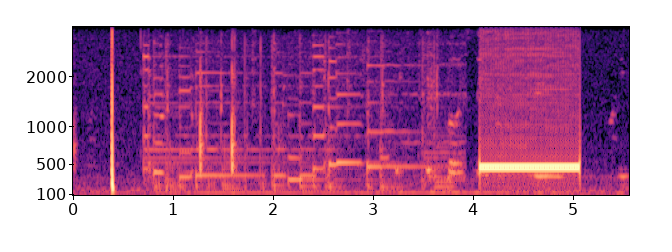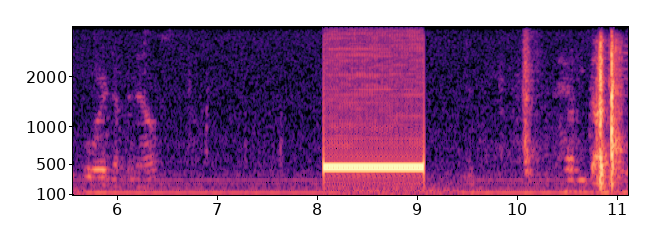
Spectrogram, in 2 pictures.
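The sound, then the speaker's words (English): Telephone ringback while a call is transferred to an extension: two long, loud ring bursts of about a second each, separated by a pause of a few seconds, after a voice speaks at the start. “At the tone, please say your name and company, and I'll announce your call. Kyle with Bank of Cardiff. Please hold while I try that extension.”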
